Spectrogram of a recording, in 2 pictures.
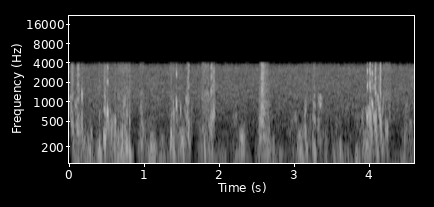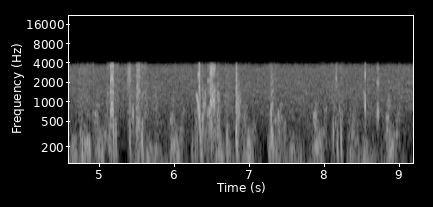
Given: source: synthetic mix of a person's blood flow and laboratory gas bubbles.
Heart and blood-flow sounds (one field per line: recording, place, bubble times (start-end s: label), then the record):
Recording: Doppler ultrasound of blood flow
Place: precordium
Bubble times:
0.00-0.86 s: bubbles
0.93-1.00 s: bubbles
1.32-1.65 s: bubbles
1.77-1.96 s: bubbles
2.51-2.69 s: bubbles
3.09-3.42 s: bubbles
3.93-4.29 s: bubbles
4.72-4.92 s: bubbles
5.10-5.27 s: bubbles
5.38-5.63 s: bubbles
6.22-6.90 s: bubbles
7.24-7.42 s: bubbles
8.08-8.28 s: bubbles
8.51-8.58 s: bubbles
8.69-8.75 s: bubbles
From the record:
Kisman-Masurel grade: 233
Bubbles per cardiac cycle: several, 3 to 8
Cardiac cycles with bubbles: 50 to 99%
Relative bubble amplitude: loud (0.450 to 0.775)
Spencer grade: 3 (all of the cardiac periods contain showers or single bubble signals, but not dominating or overriding the cardiac motion signals)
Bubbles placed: only in the low amplitude regions of the cardiac cycle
